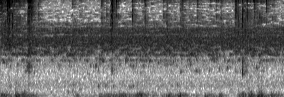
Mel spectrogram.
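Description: Clear plastic packaging rustling and crinkling as a bagged fibre-optic stripper is picked up and handled, with scattered small clicks and low handling bumps over a steady background hiss.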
